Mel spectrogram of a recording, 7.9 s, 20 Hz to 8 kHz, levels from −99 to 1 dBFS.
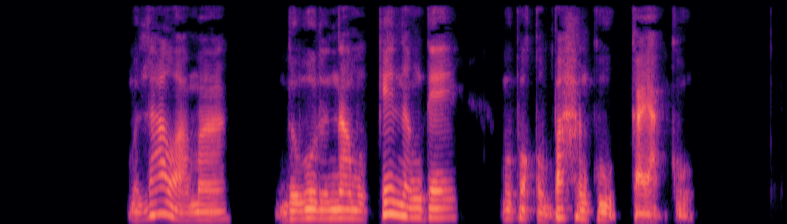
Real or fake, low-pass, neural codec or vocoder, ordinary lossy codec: fake; 7.2 kHz; codec, 24 kHz, 3.1 kbps, DualCodec; MP3, 48 kbps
